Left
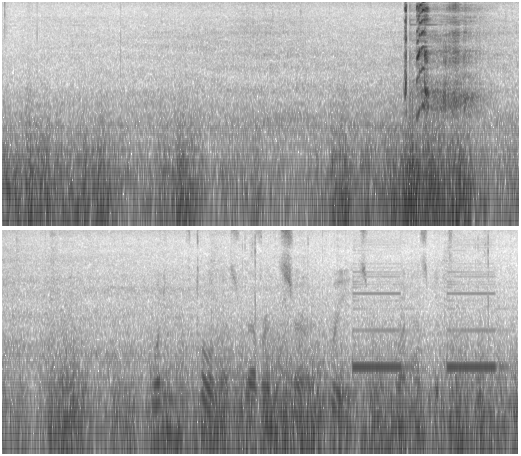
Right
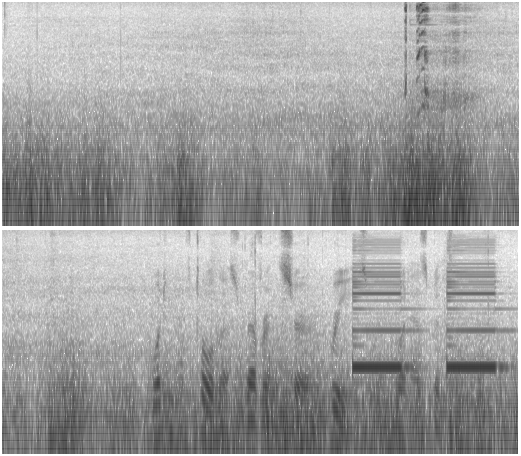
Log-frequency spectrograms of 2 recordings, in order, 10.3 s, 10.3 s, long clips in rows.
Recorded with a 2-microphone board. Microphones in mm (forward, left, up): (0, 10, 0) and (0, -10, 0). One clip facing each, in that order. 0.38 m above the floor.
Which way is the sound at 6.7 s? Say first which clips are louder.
Right 1 dB; 25° right (ahead or behind).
